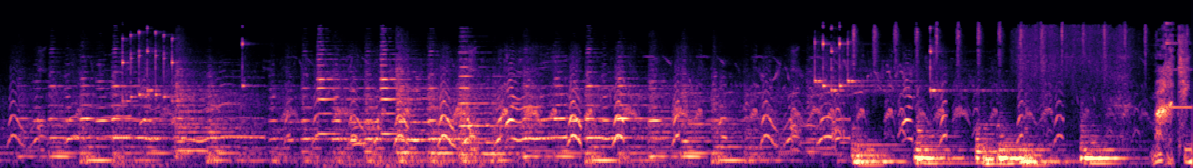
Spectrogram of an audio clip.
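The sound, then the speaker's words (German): A hunter's four dogs bark and yip in a busy, overlapping chorus, loud, with a dense burst of higher excited yelps near the end. “Indes kam ein Jäger mit vier Hunden daher.”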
